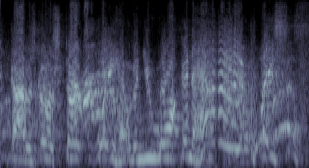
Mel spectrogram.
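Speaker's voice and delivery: high, loud, slow hollering sermon cry; full-force preaching. Acted. Preacher crying out to the congregation about riches. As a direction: lift them up, crying it out.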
